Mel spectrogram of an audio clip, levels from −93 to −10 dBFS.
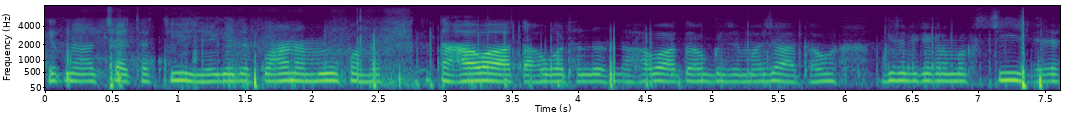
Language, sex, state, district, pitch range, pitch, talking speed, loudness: Hindi, male, Chhattisgarh, Balrampur, 205-225 Hz, 215 Hz, 135 wpm, -30 LUFS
